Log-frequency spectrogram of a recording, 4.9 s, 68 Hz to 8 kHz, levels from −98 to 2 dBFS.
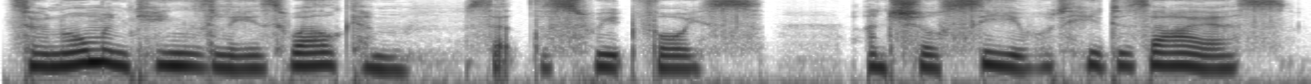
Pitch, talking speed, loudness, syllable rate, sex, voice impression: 185 Hz, 185 wpm, -19 LUFS, 5.3 syllables/s, female, very feminine, very adult-like, very middle-aged, very thin, relaxed, slightly weak, dark, hard, muffled, very fluent, slightly raspy, cute, very intellectual, slightly refreshing, slightly sincere, slightly calm, slightly friendly, reassuring, very unique, very elegant, wild, slightly sweet, slightly lively, slightly strict, slightly sharp, very modest, slightly light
